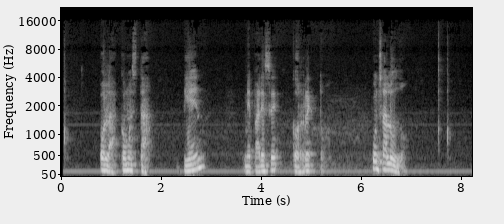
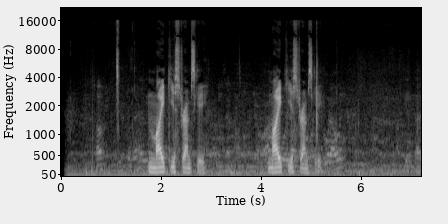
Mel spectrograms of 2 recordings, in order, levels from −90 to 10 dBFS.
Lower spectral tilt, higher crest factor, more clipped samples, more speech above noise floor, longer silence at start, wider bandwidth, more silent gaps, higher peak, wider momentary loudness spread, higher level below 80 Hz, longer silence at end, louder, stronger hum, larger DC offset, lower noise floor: first, -7 dB/octave vs -5 dB/octave; second, 14 dB vs 24 dB; neither; first, 27 dB vs 22 dB; about the same, 0.05 s vs 0.15 s; second, 12 kHz vs 16 kHz; neither; about the same, -2 dBFS vs -2 dBFS; second, 21 LU vs 27 LU; about the same, -46 dBFS vs -46 dBFS; first, 0.5 s vs 0 s; first, -14 LUFS vs -21 LUFS; neither; neither; second, -39 dBFS vs -43 dBFS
